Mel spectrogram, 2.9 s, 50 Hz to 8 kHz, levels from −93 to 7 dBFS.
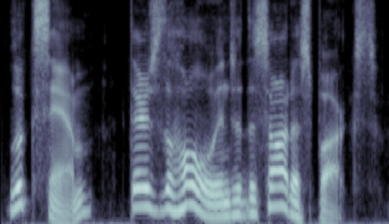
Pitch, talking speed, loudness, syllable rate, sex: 150 Hz, 185 wpm, -17 LUFS, 4.8 syllables/s, male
